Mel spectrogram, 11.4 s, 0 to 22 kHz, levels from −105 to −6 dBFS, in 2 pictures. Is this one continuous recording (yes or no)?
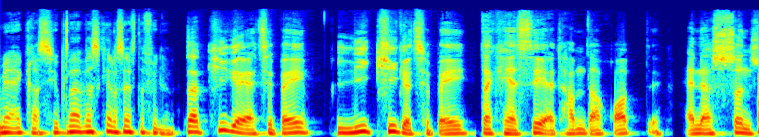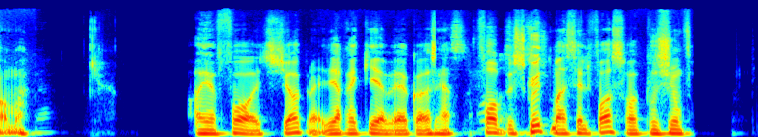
no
